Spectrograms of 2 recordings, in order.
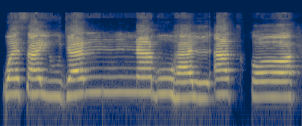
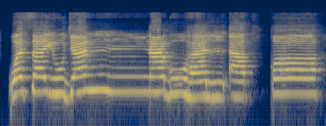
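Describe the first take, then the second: No difference in how they are said.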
